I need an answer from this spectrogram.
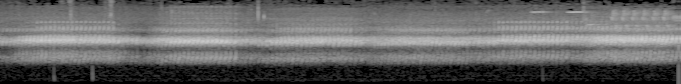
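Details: Many eastern gray tree frogs calling together from a vernal pond in Michigan in spring or summer, their rapid pulsed trills blending into an unbroken buzzing chorus with faint occasional clicks.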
